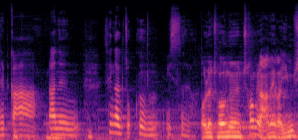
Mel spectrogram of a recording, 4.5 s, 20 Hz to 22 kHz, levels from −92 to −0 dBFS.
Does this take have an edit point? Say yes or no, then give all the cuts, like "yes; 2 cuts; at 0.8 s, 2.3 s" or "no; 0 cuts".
yes; 1 cut; at 2.9 s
